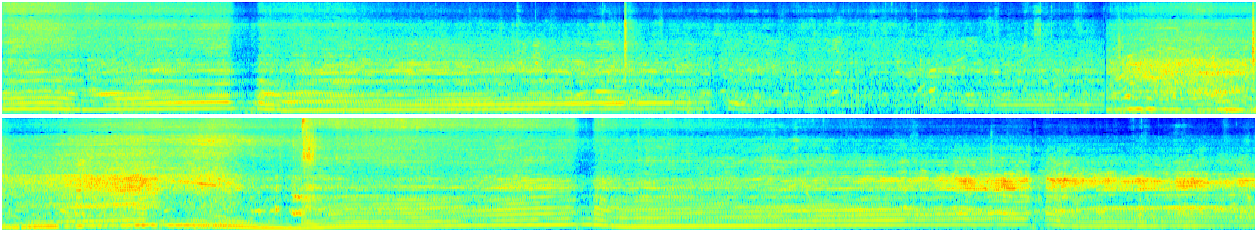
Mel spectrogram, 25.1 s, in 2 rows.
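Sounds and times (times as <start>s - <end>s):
rally car engine revving: 0.0s - 25.0s.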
